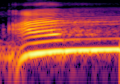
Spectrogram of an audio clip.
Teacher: Nun masuk ke mim am disertai dengungan Kenapa disebut Kamil karena masuknya Nun ke mim sempurna jadi Nun sama sekali sudah tidak meninggalkan sifat apapun ketika masuk ke huruf mim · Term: amunah Kamil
